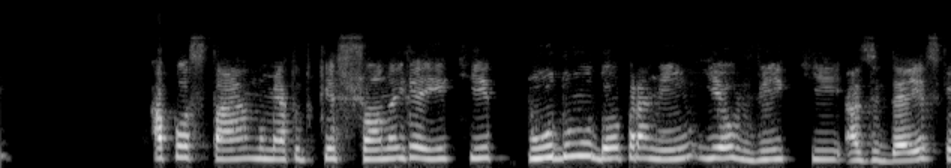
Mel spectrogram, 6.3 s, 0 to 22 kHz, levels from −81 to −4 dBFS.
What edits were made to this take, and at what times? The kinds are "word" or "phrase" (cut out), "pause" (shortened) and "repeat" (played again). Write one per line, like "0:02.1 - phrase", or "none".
0:02.7 - word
